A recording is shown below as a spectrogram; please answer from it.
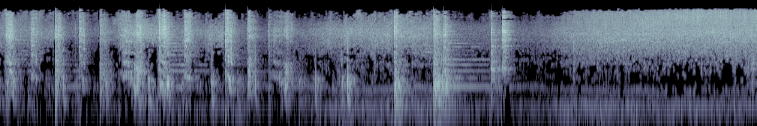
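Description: Spatula scraping and clinking against a metal pan while stirring chopped cauliflower frying in butter and oil, about two strokes a second. The stirring stops a little after ten seconds in, leaving a steady sizzle that grows louder.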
